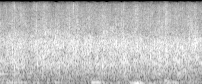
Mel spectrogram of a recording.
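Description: An audience applauds their leaders, a dense, steady wash of many hands clapping at once, holding a fairly even loudness for about two seconds with no voices standing out.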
